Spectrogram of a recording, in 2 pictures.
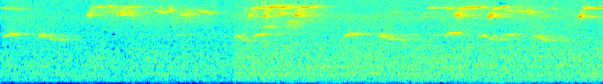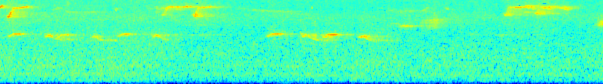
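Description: Small birds chirping: short, quick phrases repeated every second or so, some higher-pitched than others, over a steady background hiss.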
